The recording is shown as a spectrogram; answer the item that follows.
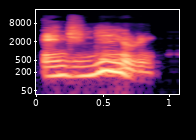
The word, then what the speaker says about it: engineering: longman any other dictionary see the first word is pronounced as engineering okay it begins with a rather than e the other one i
